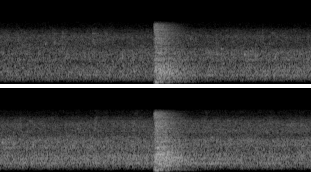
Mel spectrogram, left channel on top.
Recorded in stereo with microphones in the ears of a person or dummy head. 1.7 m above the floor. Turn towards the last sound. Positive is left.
turn(degrees=-15)  # may be behind; listen again after turning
